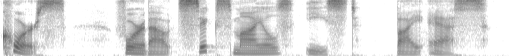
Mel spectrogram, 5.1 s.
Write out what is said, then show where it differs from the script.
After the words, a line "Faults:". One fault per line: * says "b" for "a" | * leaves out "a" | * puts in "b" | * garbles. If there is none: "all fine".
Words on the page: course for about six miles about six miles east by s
course for about six miles east by s
Faults:
* leaves out "about six miles"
